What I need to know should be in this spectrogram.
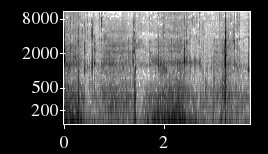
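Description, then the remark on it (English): Someone chews a fruit-punch-flavored candy corn with the mouth open: wet, squishy mastication with a few sharp clicking bites scattered through, moderately loud and with no voices. “I would eat candy corn if they tasted like that.”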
